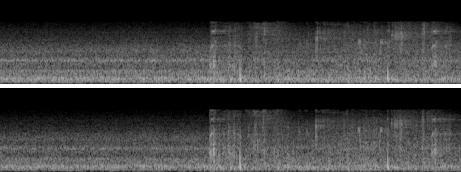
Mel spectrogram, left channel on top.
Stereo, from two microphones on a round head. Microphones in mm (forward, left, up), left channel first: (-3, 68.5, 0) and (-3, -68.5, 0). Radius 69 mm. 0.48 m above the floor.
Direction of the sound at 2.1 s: 60° right (ahead or behind).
